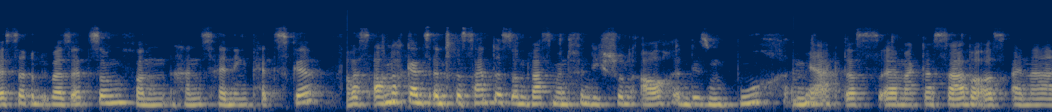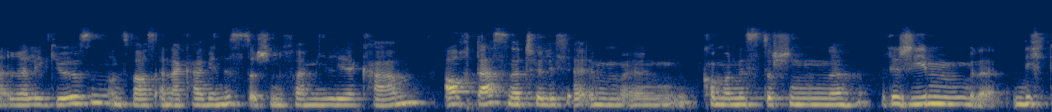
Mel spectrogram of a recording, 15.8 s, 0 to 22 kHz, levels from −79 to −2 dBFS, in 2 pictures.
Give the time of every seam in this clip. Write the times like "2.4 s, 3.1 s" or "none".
2.5 s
